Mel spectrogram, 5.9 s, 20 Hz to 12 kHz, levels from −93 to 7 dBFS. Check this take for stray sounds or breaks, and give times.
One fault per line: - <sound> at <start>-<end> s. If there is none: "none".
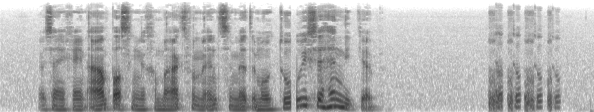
- dropout at 2.9-3.0 s
- laugh at 4.9-5.6 s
